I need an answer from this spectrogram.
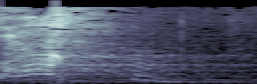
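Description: A single sneeze cuts through, a sharp explosive burst of breath that peaks quickly and then fades into a soft, breathy tail.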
